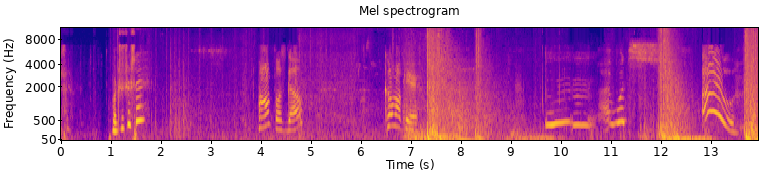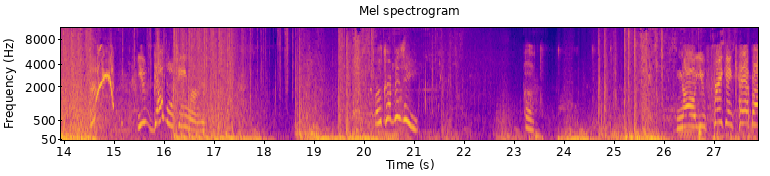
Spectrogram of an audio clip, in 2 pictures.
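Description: A young boy talks excitedly into a microphone.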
